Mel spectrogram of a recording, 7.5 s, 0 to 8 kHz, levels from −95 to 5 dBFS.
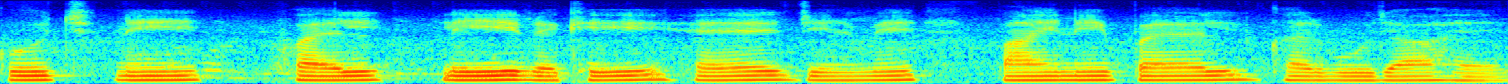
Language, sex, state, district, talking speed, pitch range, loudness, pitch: Hindi, male, Rajasthan, Jaipur, 80 wpm, 145-155 Hz, -16 LUFS, 150 Hz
